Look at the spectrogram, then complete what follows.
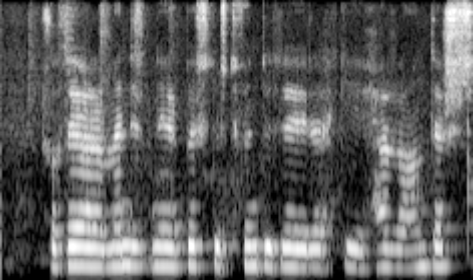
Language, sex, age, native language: Icelandic, male, 13, Icelandic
